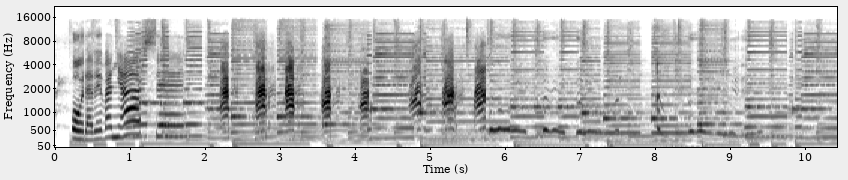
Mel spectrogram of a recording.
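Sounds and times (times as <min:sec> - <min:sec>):
speech: 0:00.2 - 0:08.2
bouncy children's song intro with bass line and playful melody: 0:00.2 - 0:10.2
loud nasal duck quacks: 0:02.2 - 0:05.8
laughter: 0:04.8 - 0:09.8.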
